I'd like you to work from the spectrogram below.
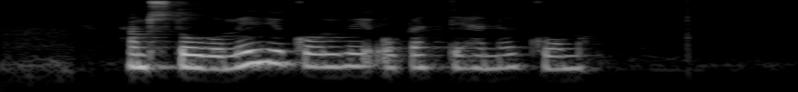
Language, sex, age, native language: Icelandic, female, 30-39, Icelandic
